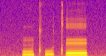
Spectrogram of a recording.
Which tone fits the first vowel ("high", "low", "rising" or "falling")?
low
